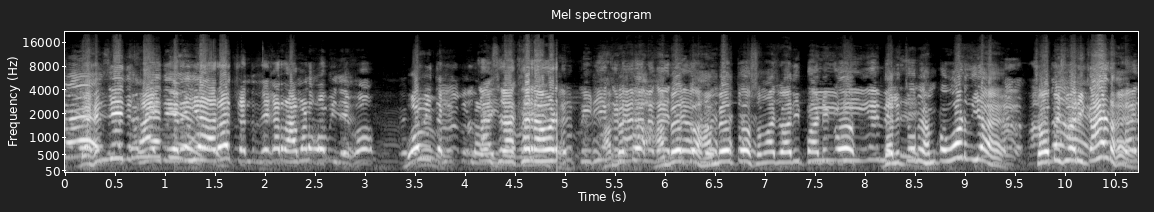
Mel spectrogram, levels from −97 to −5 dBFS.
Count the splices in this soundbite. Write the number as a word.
one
